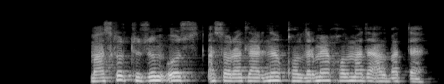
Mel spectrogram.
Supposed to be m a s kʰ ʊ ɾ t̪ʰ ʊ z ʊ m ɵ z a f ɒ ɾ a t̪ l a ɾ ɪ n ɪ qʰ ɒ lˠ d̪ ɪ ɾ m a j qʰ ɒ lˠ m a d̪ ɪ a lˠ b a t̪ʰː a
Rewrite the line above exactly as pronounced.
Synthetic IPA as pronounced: m a s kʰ ʊ ɾ t̪ʰ ʊ z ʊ m ɵ z a s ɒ ɾ a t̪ l a ɾ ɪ n ɪ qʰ ɒ lˠ d̪ ɪ ɾ m a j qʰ ɒ lˠ m a d̪ ɪ a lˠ b a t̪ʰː a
